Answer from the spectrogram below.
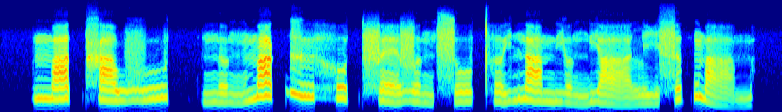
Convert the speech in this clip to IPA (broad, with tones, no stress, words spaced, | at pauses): ma˦˥t̚ xa˧wɣu˦˥t̚ | nə˨˩˦ŋ ma˦˥k̚ɣɨ˧ ho˦˥t̚ fɛ˨˩˦və˨˩ŋ so˧t̪ʰə˧˥jna˧mjə˨˩˦ŋ jaː˨˩˨ li˨˩˨sə˦˥k̚ma˨˩˨m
